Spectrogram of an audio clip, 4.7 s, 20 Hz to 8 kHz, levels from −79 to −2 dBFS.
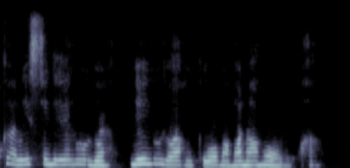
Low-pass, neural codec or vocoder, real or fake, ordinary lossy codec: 7.2 kHz; codec, 16 kHz in and 24 kHz out, 0.8 kbps, FocalCodec, streaming, 65536 codes; fake; none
